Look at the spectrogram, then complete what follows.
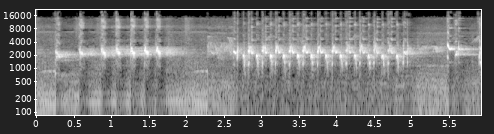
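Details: A yellow-vented bulbul delivers a long rolling fighting song meant to provoke other bulbuls: a run of sharp notes, a brief pause, then a long, fast, steady trill of repeated notes ending with a single loud note.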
